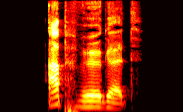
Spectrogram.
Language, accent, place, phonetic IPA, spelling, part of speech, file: German, Germany, Berlin, [ˈapˌvøːɡət], abwöget, verb, De-abwöget.ogg
- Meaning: second-person plural dependent subjunctive II of abwiegen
